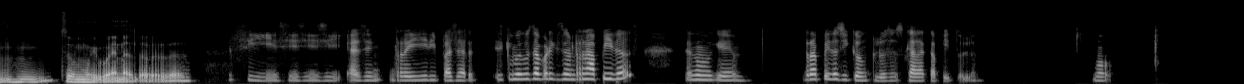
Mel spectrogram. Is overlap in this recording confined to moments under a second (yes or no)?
yes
